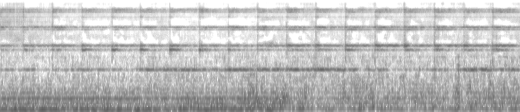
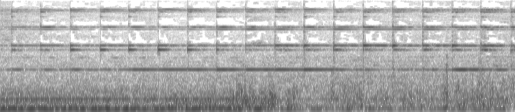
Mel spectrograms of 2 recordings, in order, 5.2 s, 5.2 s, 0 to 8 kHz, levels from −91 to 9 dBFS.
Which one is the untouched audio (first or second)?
second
